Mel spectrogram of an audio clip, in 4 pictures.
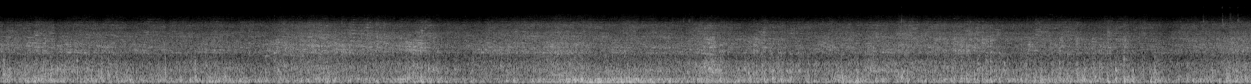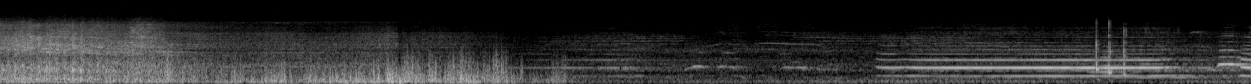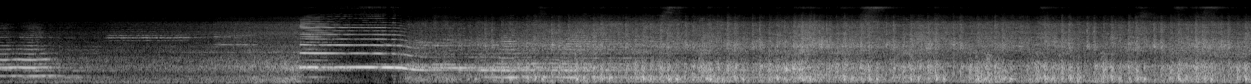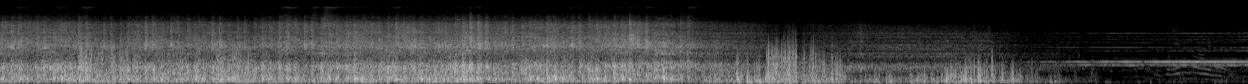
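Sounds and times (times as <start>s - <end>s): train wheel clatter: 0.0s - 14.6s, 29.2s - 45.6s
locomotive horn blasts: 17.6s - 19.4s, 21.1s - 31.2s, 48.0s - 50.0s.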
